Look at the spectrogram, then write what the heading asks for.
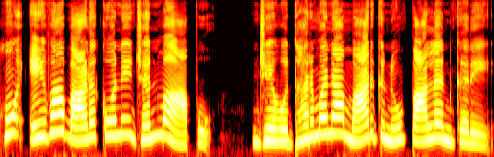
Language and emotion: Gujarati, neutral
